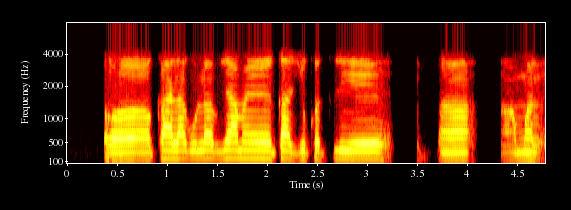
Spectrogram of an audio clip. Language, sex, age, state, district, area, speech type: Marathi, other, 18-30, Maharashtra, Buldhana, rural, conversation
